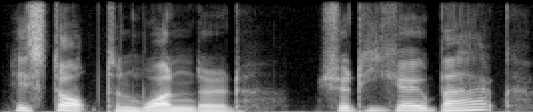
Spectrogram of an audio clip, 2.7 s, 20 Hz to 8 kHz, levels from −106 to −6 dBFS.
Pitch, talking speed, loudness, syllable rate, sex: 145 Hz, 155 wpm, -19 LUFS, 5.1 syllables/s, male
